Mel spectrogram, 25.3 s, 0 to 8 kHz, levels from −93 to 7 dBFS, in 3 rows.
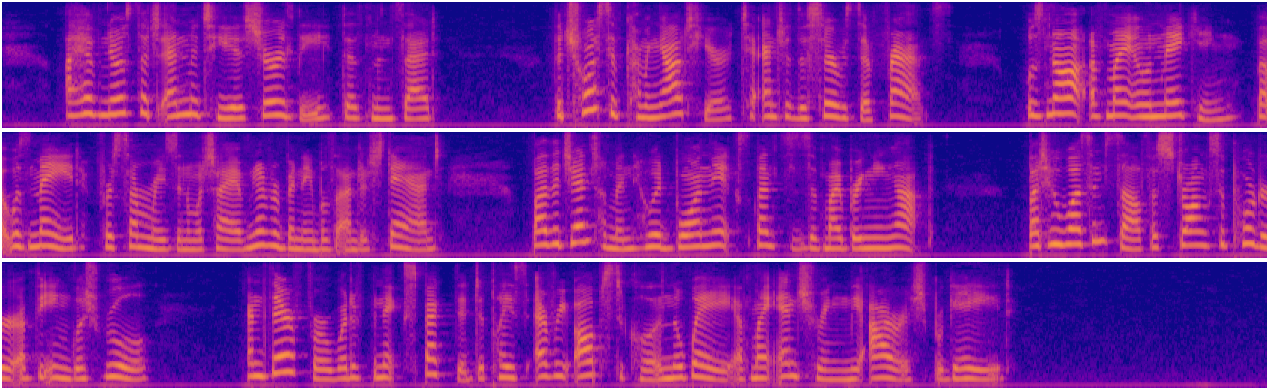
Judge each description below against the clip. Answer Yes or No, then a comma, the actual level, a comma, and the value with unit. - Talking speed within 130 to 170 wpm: No, average, 195 wpm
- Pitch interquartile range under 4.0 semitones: No, average, 4.3 semitones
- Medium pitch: No, very high, 265 Hz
